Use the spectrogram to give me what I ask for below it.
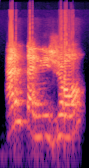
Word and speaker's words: intelligent: Moving on to the next one, we have intelligent, intelligent. The pronunciation of IN is N.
